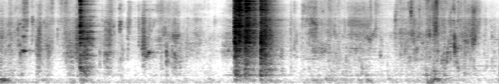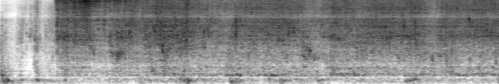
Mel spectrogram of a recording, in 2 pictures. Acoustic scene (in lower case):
kitchen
